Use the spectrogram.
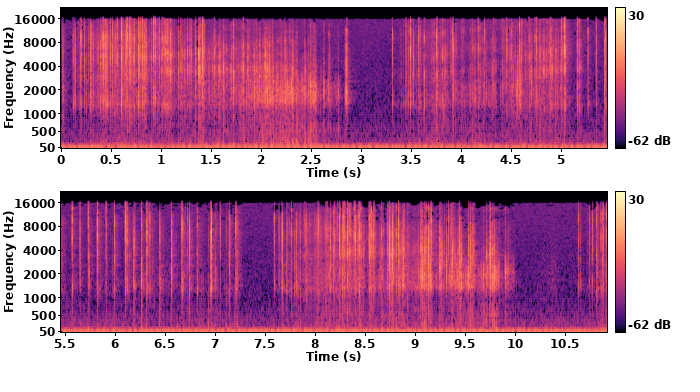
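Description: Long acrylic nails scratch a hollow, lit, textured plastic galaxy moon lamp held close to the mic. Bursts of dense, bright scratching alternate with stretches of rapid tapping-like clicks over a steady low hum.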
